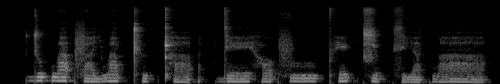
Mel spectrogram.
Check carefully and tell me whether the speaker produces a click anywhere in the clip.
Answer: no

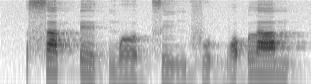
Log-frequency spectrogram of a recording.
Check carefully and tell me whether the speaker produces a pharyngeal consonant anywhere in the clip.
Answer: no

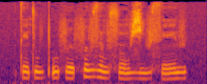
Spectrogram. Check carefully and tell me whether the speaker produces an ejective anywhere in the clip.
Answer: yes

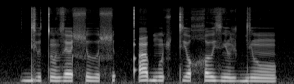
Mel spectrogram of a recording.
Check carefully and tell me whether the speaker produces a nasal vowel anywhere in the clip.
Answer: yes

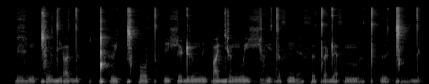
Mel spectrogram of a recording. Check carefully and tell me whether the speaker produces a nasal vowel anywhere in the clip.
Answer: no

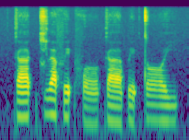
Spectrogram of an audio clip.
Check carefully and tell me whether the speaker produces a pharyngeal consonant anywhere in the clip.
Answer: no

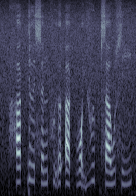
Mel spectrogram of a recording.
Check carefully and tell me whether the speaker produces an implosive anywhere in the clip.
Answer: yes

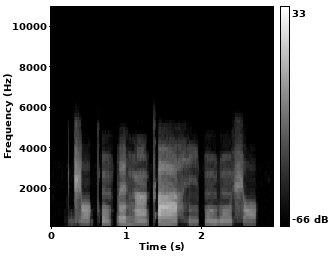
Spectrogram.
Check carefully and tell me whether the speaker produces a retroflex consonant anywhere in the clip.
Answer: no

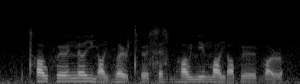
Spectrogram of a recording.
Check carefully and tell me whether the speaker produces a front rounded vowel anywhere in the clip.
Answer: yes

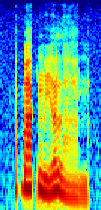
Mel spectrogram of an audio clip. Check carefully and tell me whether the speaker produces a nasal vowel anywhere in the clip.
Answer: no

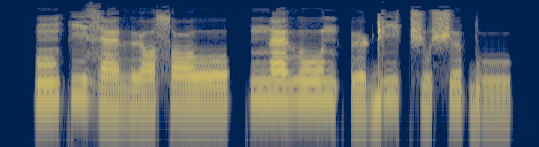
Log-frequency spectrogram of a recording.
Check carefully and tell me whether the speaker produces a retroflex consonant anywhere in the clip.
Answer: yes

